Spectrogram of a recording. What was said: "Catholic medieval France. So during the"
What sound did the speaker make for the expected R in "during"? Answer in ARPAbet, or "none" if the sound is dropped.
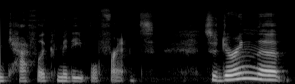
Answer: R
